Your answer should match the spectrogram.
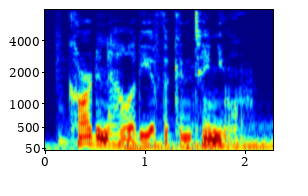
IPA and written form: ˌkɑːrdɪˈnælɪti əv ðə kənˈtɪnuəm (Cardinality of the continuum)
